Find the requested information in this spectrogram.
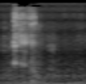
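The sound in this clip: Crunchy chips with cheese bitten once, a brief, sharp, crisp crunch that stands out clearly before fading to quiet; no voices are heard.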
